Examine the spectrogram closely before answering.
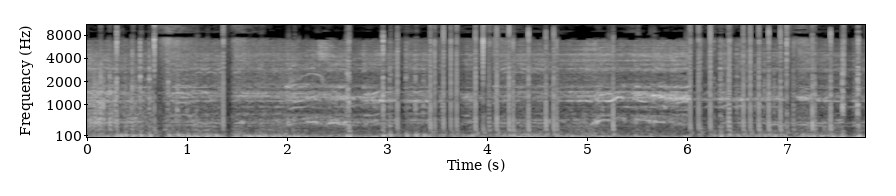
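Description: Dense, rapid barrage of aerial fireworks shells bursting, many booms and cracks overlapping with no gaps, as in a starmine finale; music plays underneath.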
